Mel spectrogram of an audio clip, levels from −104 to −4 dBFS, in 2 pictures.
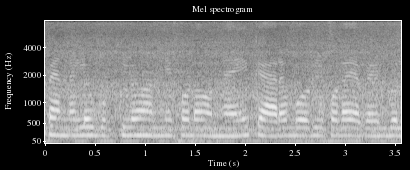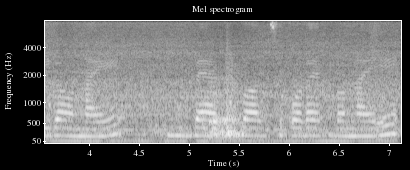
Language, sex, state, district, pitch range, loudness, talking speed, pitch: Telugu, female, Andhra Pradesh, Manyam, 185-200 Hz, -16 LUFS, 160 wpm, 195 Hz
